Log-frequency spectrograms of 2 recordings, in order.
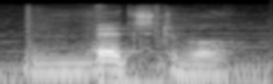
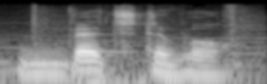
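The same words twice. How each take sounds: No difference in how they are said.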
